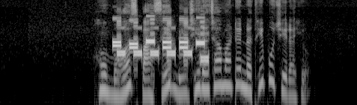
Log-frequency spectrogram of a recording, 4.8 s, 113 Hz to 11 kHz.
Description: Multi-frequency trunk signalling (R2, with the far end's replies), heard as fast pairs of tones, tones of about 110 ms, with speech in Gujarati. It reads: 520446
